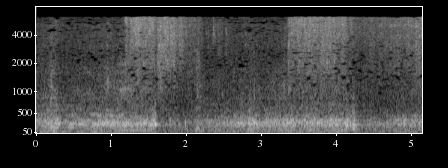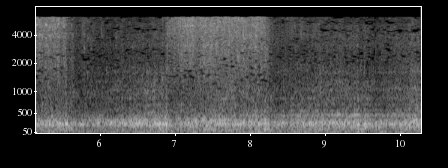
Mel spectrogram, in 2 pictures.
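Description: A train toilet flushing: loud surges of rushing water and air come in several waves over a constant low mechanical rumble, with no voices.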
